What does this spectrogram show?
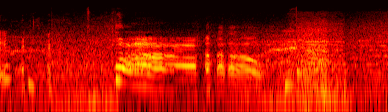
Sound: playfully giggles

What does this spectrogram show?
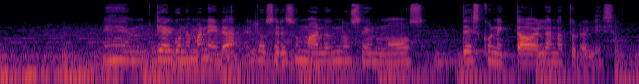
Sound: speaking in foreign language

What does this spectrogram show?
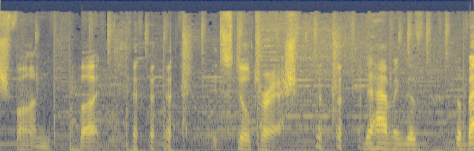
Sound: chuckling

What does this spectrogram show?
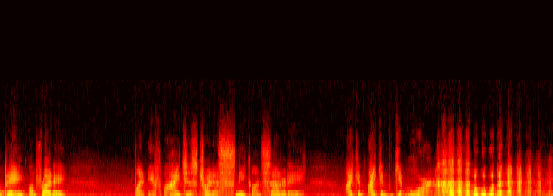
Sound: evil laugh

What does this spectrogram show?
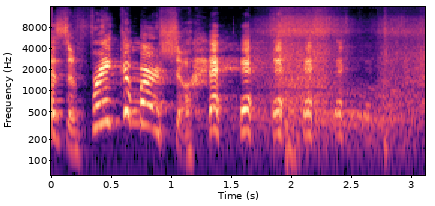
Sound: laughing

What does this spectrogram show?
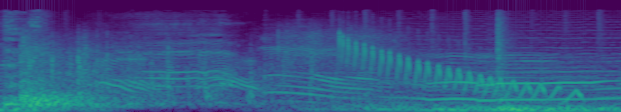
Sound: groaning

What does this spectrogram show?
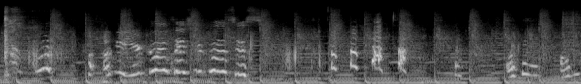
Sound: laughs

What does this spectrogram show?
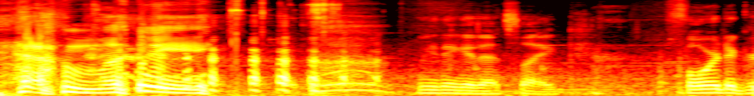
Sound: laughing

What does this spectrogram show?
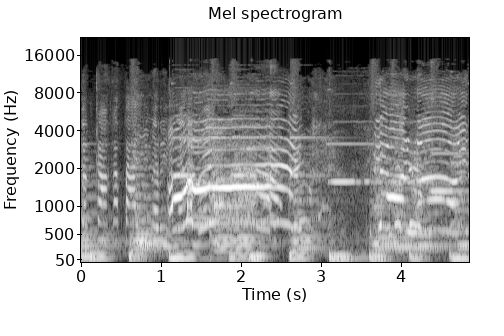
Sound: wailing

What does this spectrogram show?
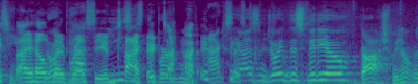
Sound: laughter

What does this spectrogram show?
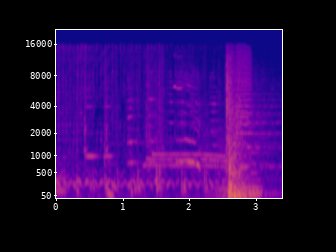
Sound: whimpers

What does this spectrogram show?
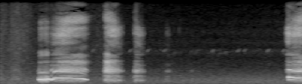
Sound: cries

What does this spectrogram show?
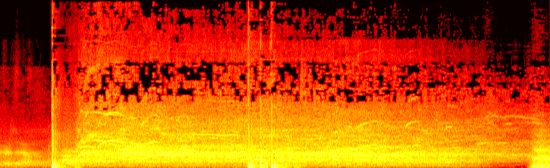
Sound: gun shooting and people screaming

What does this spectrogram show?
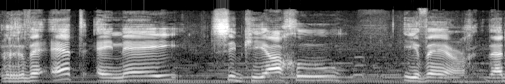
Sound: speaking in Hebrew

